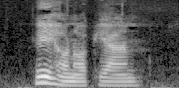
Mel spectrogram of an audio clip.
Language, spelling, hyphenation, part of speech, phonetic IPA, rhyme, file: Hungarian, néhanapján, né‧ha‧nap‧ján, adverb, [ˈneːɦɒnɒpjaːn], -aːn, Hu-néhanapján.ogg
- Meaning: occasionally, now and then, once in a while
